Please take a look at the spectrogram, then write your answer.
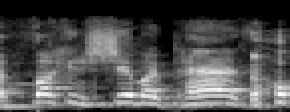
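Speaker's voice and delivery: exasperated blurting. Telling a story about a fellow trainee and their trainer, retelling a frustrated outburst. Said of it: "eventually like gets fucking frustrated".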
